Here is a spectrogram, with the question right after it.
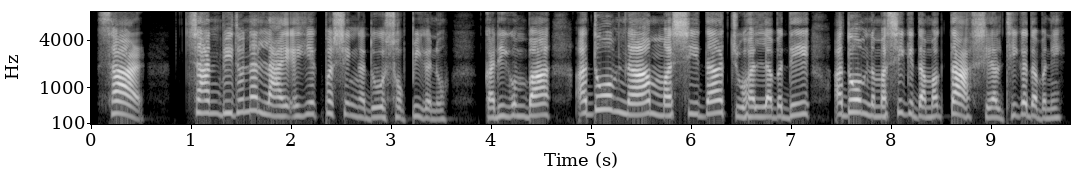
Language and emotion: Manipuri, angry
